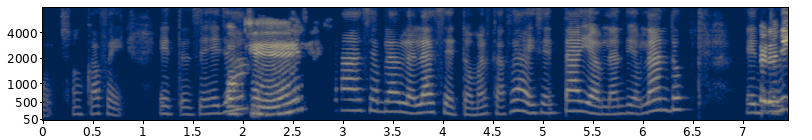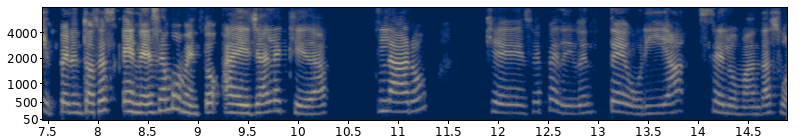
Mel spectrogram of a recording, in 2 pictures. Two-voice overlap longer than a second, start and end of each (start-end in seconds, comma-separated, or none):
none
